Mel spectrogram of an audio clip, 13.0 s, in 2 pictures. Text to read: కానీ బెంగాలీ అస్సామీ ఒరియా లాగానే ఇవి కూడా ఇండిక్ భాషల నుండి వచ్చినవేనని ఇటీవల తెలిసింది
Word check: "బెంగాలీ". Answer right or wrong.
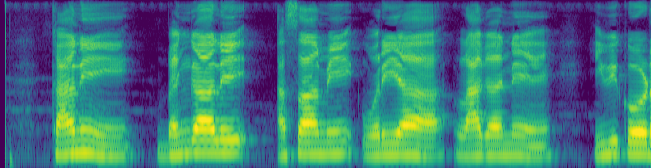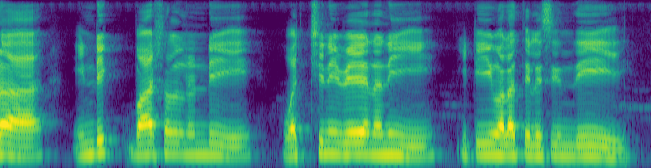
right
